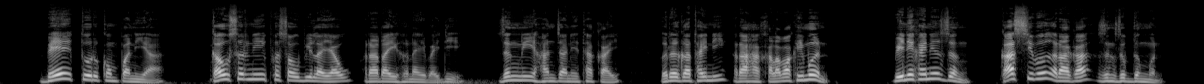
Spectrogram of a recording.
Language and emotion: Bodo, angry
